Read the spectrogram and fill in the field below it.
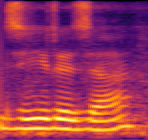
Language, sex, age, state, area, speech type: Bodo, male, 18-30, Assam, urban, spontaneous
